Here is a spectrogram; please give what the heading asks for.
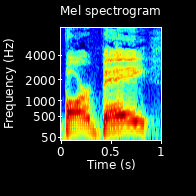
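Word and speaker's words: Barbet: of the new ones this one's pronounced barbae you can see here sort of the wiry rough coat that's the that is the french word barbae for beard so is there a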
